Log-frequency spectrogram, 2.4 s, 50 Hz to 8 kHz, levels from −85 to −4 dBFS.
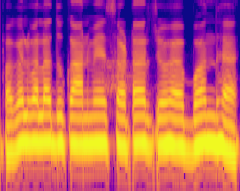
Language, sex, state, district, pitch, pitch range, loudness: Hindi, male, Jharkhand, Garhwa, 180 Hz, 175-185 Hz, -10 LUFS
